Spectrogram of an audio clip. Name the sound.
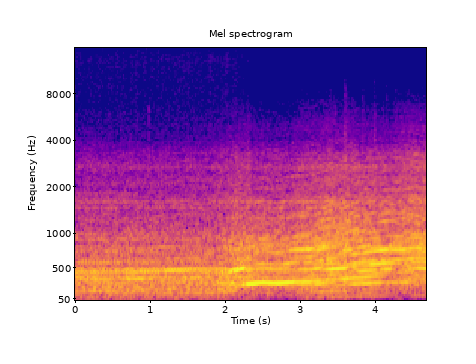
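Chevrolet Corvette engine revving and quickly shifting in manual mode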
